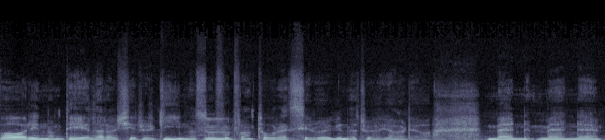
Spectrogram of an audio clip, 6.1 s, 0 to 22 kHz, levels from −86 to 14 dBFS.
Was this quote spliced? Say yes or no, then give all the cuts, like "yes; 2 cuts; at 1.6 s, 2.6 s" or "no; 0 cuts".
no; 0 cuts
